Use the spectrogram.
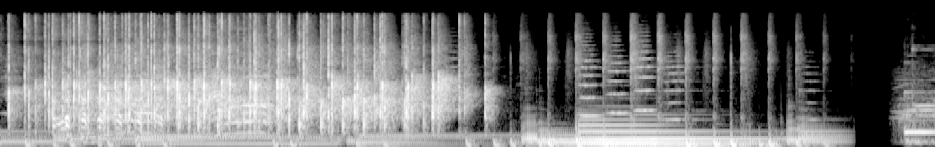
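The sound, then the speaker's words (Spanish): A studio audience applauds loudly for about five seconds going into a commercial break, a dense wash of clapping, before it gives way to a bright musical jingle with sustained chords and a brief pause. “Aplauso para ustedes.”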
